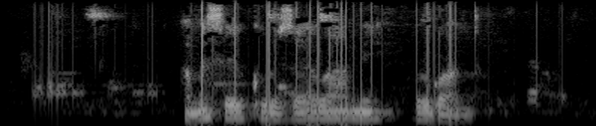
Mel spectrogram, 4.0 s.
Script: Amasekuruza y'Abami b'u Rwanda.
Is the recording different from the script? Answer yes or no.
no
